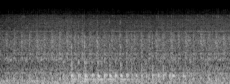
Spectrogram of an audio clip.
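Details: 2001 Trans Am started after second oil change: steady idle with dull fast bottom-end knock, maybe slightly quieter but not much; cause suspected, not confirmed.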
